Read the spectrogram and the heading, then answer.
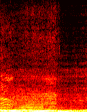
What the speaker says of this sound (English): you can hear Jim Kohler's exhaust from inside the stadium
